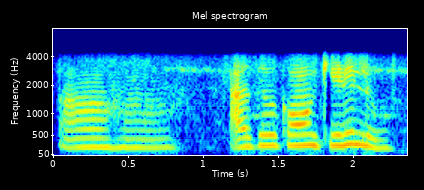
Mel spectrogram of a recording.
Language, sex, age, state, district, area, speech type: Odia, female, 18-30, Odisha, Jagatsinghpur, rural, conversation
